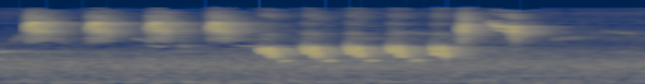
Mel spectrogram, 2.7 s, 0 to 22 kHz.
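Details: Thrush nightingale song, 2024: four loud high piping notes, then five lower clicking strokes repeated rapidly and evenly, ending with a falling whistled flourish.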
